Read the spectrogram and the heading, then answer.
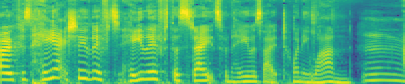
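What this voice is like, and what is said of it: Usual voice. Nothing is said of it.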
